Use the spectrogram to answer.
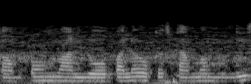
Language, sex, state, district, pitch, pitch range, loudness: Telugu, female, Andhra Pradesh, Srikakulam, 170 Hz, 165-175 Hz, -26 LUFS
